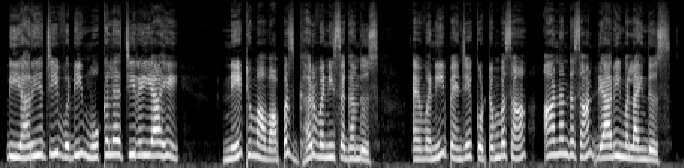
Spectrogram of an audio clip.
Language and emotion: Sindhi, happy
